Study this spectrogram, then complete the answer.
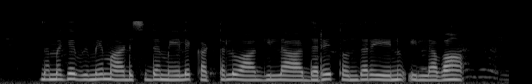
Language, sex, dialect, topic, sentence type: Kannada, female, Central, banking, question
